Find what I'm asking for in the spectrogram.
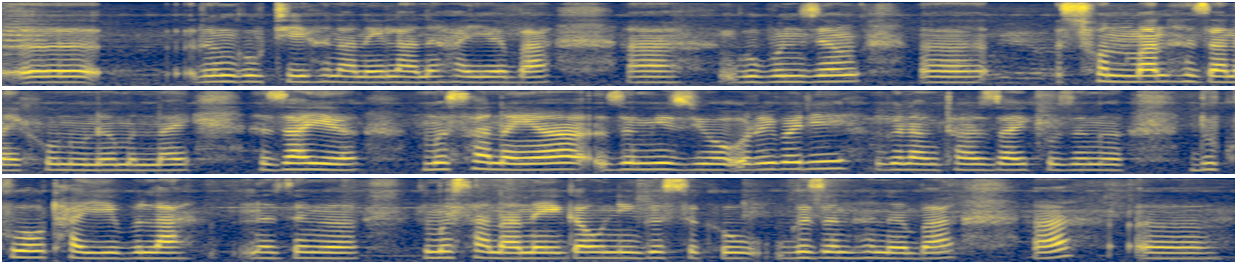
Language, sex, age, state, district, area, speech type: Bodo, female, 18-30, Assam, Udalguri, rural, spontaneous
